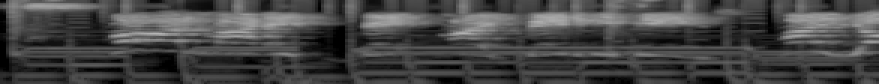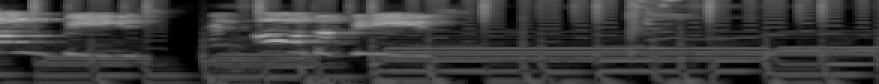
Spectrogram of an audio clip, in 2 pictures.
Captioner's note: excited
